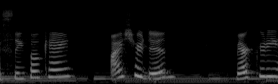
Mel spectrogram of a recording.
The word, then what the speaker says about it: mercredi: Oh my god, I just realized I've been pronouncing Mercredi wrong this entire time. Yeah, if you're gonna go full French, you go mercredi, but, I'm not going to do that all the time, so I just say mercredi.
